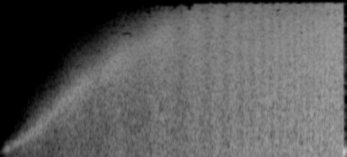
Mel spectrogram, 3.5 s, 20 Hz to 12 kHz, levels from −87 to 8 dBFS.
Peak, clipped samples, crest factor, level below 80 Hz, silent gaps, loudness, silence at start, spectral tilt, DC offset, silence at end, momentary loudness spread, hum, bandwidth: -4 dBFS; under 0.1%; 18 dB; -42 dBFS; none; -18 LUFS; 0.05 s; -1 dB/octave; under 0.1%; 0 s; 19 LU; none; 11.5 kHz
